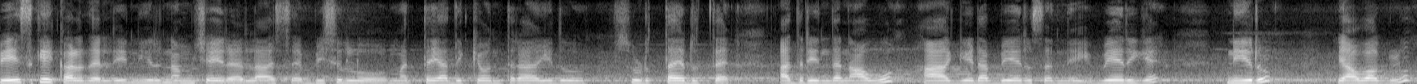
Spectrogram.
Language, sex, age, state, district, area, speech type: Kannada, female, 45-60, Karnataka, Chamarajanagar, rural, spontaneous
